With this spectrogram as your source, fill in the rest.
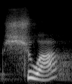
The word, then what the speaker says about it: choix: OI is oua, which I told you over here. It becomes choix, entre.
